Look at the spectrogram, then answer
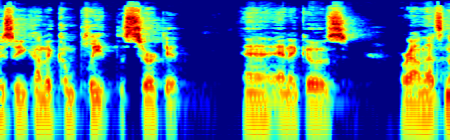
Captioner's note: none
